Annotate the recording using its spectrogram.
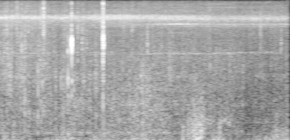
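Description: Mountain bike rattling down a rough dirt trail: tyres rumbling over dirt and roots, and the bike clattering with irregular knocks and a few sharp clicks, over wind rumble on the microphone.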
